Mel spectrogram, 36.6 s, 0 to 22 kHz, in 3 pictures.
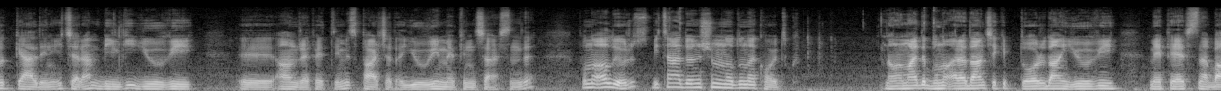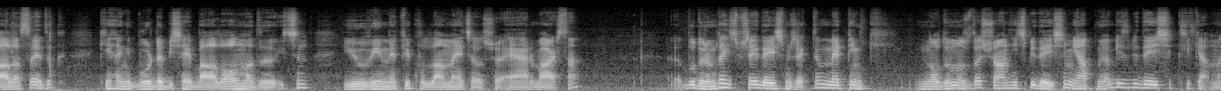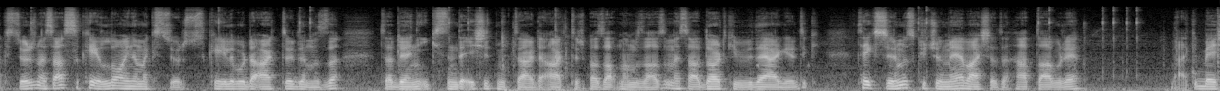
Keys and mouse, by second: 6.8-9.3 drag, 8.1 g, 24.8-26.3 drag, 27.5-32.0 drag, 33.7-35.6 drag, 34.0 5.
